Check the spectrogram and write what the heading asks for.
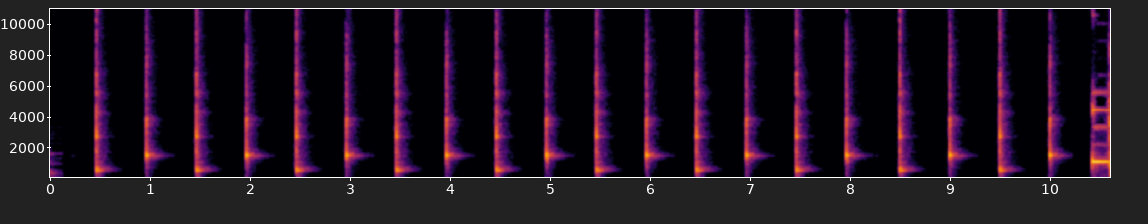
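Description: Countdown-timer ticking sound effect: short, sharp tick-tock strokes twice a second, alternating between a higher and a lower tick, about twenty in all.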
